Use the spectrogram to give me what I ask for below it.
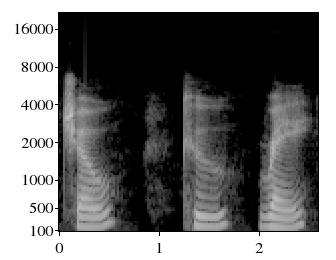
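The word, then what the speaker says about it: Cho Ku Rei: the first Reiki symbol choku Ray the first symbol is the choku ray pronounced Cho re and means placing all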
